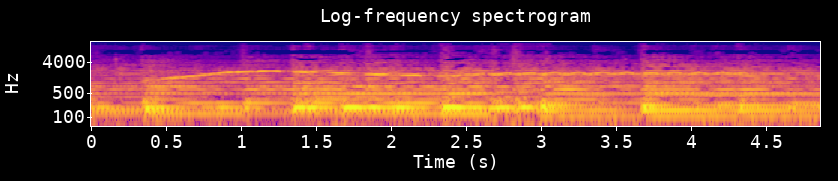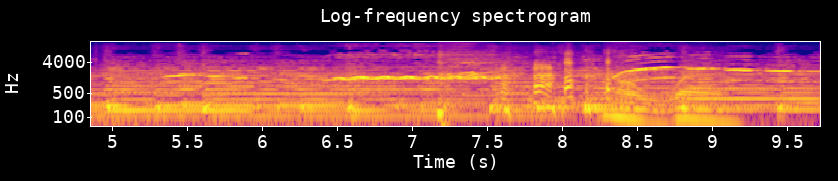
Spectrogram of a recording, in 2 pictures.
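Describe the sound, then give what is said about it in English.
A pet bird whistles a melodic tune over strummed guitar chords. Its clear, high whistled phrases glide and trill across the steady guitar strumming, growing busier and more ornate toward the end. “He's strumming a guitar while his very talented bird whistles and carries a tune better than a lot of singers.”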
